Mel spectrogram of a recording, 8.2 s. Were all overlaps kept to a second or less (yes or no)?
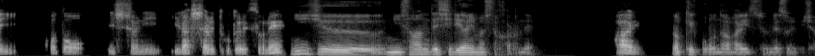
yes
